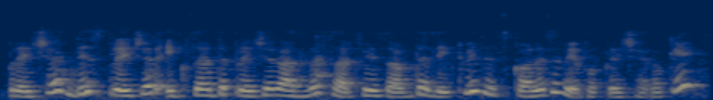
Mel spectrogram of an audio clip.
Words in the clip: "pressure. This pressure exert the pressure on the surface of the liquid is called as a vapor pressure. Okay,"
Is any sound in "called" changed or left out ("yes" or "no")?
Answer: yes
